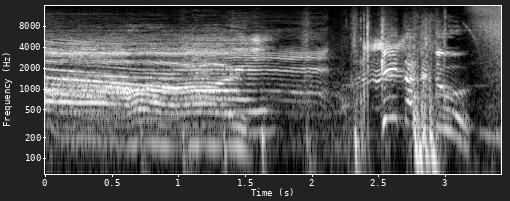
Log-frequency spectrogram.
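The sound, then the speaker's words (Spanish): A sheep bleats loudly, a long wavering baa lasting over a second, followed by a shorter, rougher burst of bleating and rustling noise. “Era la época dorada de las ovejas.”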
